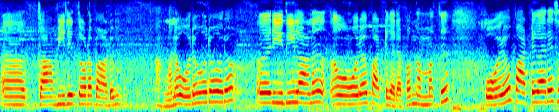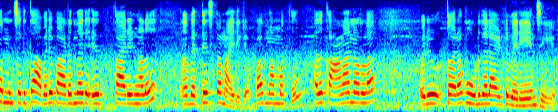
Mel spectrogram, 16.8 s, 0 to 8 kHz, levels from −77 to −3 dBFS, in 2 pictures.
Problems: background sounds at intervals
